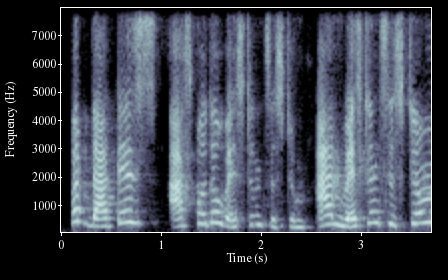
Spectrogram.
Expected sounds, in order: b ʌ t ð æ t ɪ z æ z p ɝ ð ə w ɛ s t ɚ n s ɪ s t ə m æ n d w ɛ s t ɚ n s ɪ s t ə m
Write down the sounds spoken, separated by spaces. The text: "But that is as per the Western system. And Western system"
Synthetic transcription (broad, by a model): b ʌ t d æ t ɪ z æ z f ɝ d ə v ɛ s t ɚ n s ɪ s t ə m æ n d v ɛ s t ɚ n s ɪ s t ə m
